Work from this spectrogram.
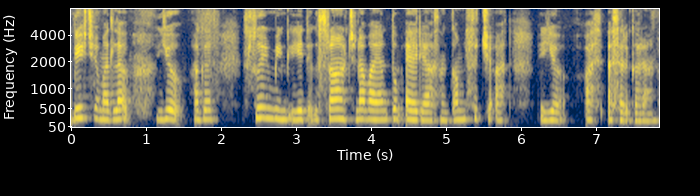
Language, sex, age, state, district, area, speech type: Kashmiri, female, 60+, Jammu and Kashmir, Ganderbal, urban, spontaneous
